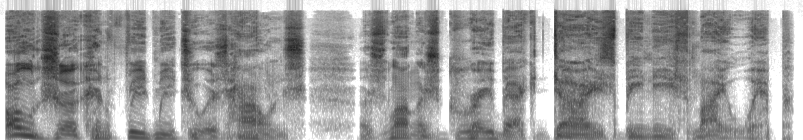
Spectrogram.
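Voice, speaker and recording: An actor playing a cruel, vengeful warlord in a fantasy game, with a raspy growl and menacing, theatrical delivery. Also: male voice, low voice, big pitch swings, slow pace, dry recording, studio quality, heavily acted. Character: cruel male Serpent Clan warlord, whip-wielding, vengeful, leering. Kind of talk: dramatic fantasy game voice acting.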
